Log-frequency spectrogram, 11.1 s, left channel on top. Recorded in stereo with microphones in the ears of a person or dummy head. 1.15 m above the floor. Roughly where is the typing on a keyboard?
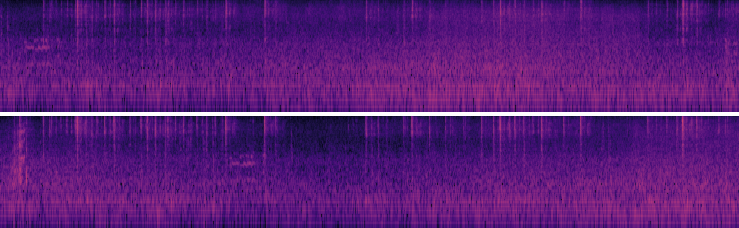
Right.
